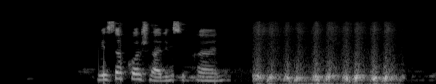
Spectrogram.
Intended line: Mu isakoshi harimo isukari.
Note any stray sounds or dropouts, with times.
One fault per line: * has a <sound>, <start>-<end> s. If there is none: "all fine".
* has a whoosh, 2.5-4.1 s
